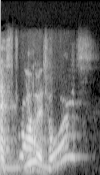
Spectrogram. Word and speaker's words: restaurateur: You mean you would restaurateurs?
